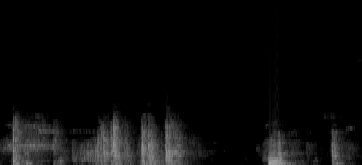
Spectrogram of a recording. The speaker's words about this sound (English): Door's open. Not like Marion to leave without locking the front door.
